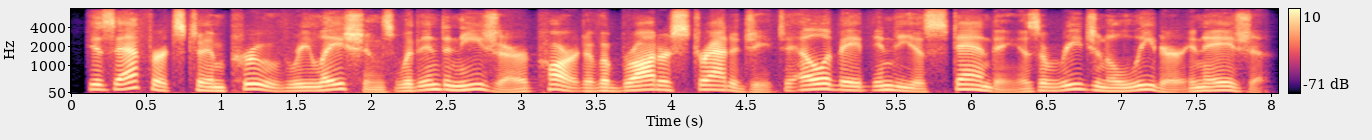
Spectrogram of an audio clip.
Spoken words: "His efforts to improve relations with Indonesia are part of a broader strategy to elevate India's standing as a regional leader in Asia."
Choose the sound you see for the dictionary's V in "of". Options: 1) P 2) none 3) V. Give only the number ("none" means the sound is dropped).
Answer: 3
